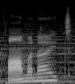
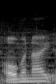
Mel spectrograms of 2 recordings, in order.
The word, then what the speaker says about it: Omanyte: These Pokémon are Omanyte and Omastar. But I've always called them Omanite and Omastar, which is only slightly different, but still incorrect, I suppose.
